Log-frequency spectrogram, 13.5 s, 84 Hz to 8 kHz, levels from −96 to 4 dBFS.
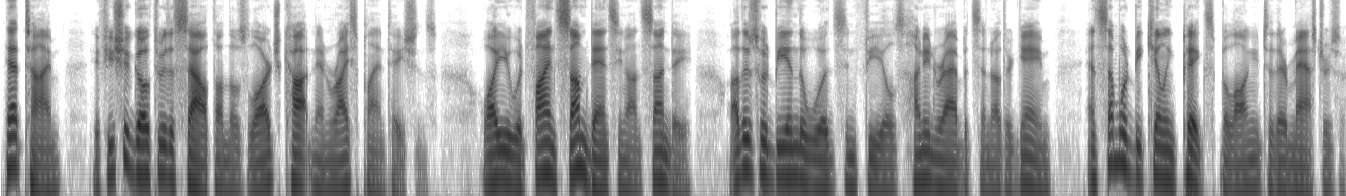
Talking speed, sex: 225 wpm, male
